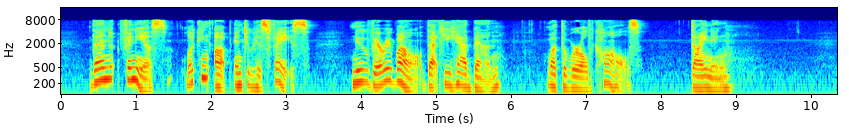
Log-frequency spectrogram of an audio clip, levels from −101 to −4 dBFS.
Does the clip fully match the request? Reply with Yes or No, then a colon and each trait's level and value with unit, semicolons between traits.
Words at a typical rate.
No: slow, 110 wpm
